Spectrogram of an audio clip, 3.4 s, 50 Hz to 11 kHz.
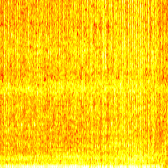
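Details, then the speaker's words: Junkyard Ford F100 truck started after sitting six weeks, during brake repair: engine catches and idles with low uneven rumble, then sags and dies out, but refires right up; stalling shortly after start. "oh it died out but oh fired right up"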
